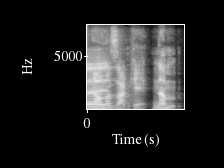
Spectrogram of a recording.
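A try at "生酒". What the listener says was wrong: It's kizake. Kizake, actually. Kizake. No. It's the same kanji, but it's pronounced ki.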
